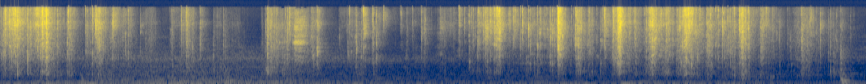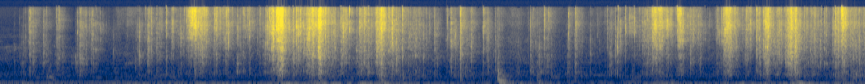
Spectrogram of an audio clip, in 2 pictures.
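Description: Foil card wrappers crinkle and tear as they are ripped open.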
